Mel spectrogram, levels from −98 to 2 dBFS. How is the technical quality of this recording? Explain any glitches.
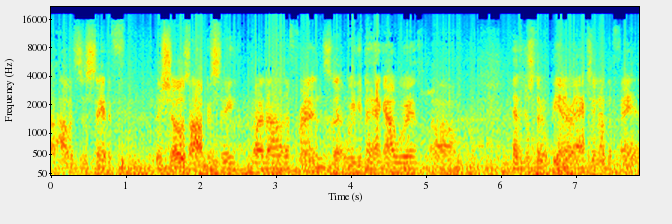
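The recording has a technical fault: buffer tearing runs through the whole clip.

Buffer tearing, throughout: the program filling the playback ring buffer and the hardware draining it have drifted out of step, so their positions cross inside every period. Around 40 percent of each buffer therefore holds audio from roughly 20 ms earlier, joined to the current audio by abrupt edges on both sides. Those joins recur 100 times a second, which fits a buffer period of about 10 ms, and produce a steady robotic buzz at 100 Hz that sounds whenever there is signal and vanishes in silence.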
